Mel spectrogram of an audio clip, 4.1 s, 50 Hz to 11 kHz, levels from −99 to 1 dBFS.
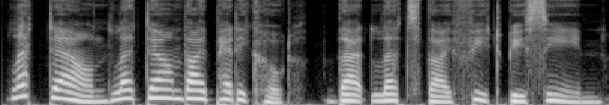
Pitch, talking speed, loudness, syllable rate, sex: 200 Hz, 175 wpm, -17 LUFS, 3.7 syllables/s, female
